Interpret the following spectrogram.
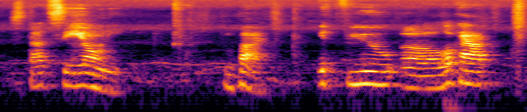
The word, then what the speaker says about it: stazione: It's not stazione. It's an Italian language word and it's pronounced as stazione, because this, what we are seeing as Z or Z, this one is TS, so it's stazione.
